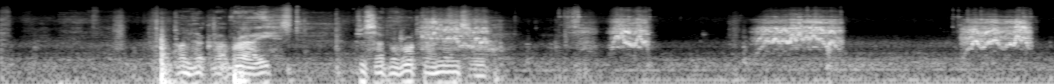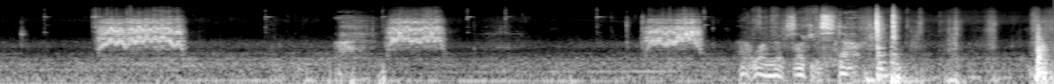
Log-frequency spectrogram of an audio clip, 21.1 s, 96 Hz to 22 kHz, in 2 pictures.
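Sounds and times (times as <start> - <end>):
fishing reel ratchet buzzing: 4.2 - 5.0, 5.6 - 6.6, 7.5 - 8.5, 9.5 - 10.4, 11.4 - 12.5, 14.3 - 15.1, 16.9 - 17.7.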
